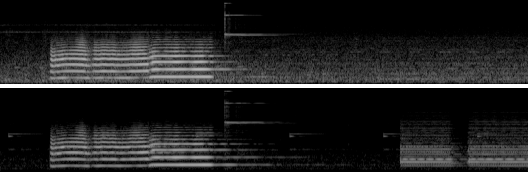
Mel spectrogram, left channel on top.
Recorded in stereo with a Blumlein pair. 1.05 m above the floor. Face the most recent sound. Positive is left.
turn(degrees=20)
